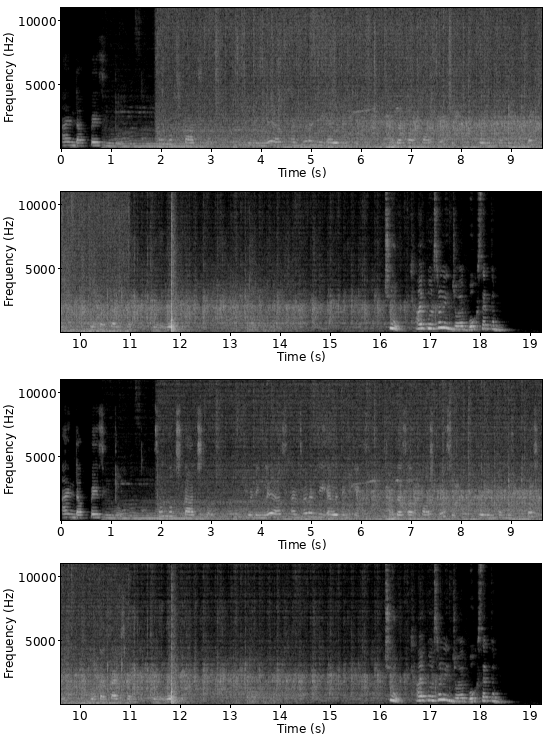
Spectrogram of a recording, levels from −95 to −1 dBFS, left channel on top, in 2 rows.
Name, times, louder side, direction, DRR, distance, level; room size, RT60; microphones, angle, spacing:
voice 1, 0.0-1.3 1.9-3.0 3.7-6.0 6.5-7.9 8.3-9.0 9.3-9.8 10.1-12.1, right 4 dB, 50° right, 11 dB, 0.5 m, -42 dB
Applause, 0.8-17.8, right 1 dB, 5° left, 0.7 m, -47 dB
sound 1, 1.9-11.0, left 3 dB, 40° left, 0.5 m, -45 dB
Fire / Fireworks, 9.0-14.6, left 2 dB, 85° left, 0.8 m, -46 dB
voice 2, 16.1-18.4, left 2 dB, 60° left, 1 dB, 0.9 m, -35 dB
7.8 x 5.4 x 2.5 m, 0.36 s
head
